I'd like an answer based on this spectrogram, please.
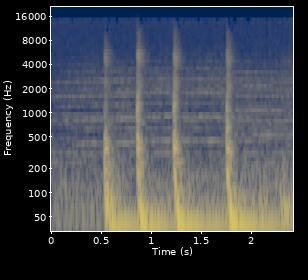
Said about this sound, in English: And new homes being built. Does that last sound fit in with what you've been thinking this spring?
